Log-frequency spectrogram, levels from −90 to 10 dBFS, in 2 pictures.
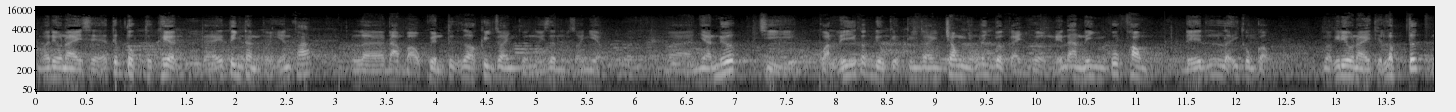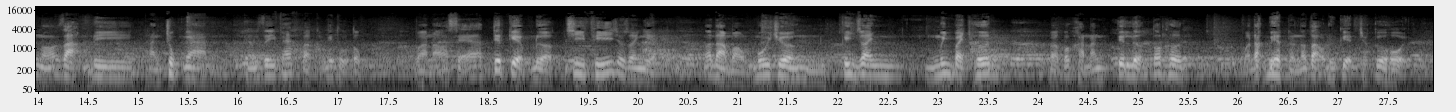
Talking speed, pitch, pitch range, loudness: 250 wpm, 150 Hz, 125-165 Hz, -28 LUFS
